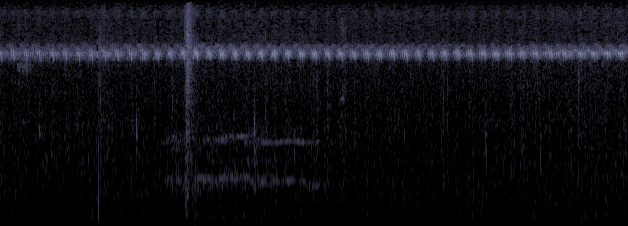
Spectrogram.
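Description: Near silence, with a faint, steady, high-pitched chirping pulsing rapidly, like a cricket.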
